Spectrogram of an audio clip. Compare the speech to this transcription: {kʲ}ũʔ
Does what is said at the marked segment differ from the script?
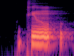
no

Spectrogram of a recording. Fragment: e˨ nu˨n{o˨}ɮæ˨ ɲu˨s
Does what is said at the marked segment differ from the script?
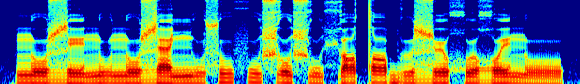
no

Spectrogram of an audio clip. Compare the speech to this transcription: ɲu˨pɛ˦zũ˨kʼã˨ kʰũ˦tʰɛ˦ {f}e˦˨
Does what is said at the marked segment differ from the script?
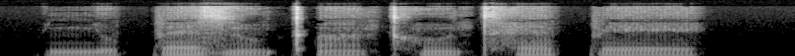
yes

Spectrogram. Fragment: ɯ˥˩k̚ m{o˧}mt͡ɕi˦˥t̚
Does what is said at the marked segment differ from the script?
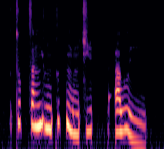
no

